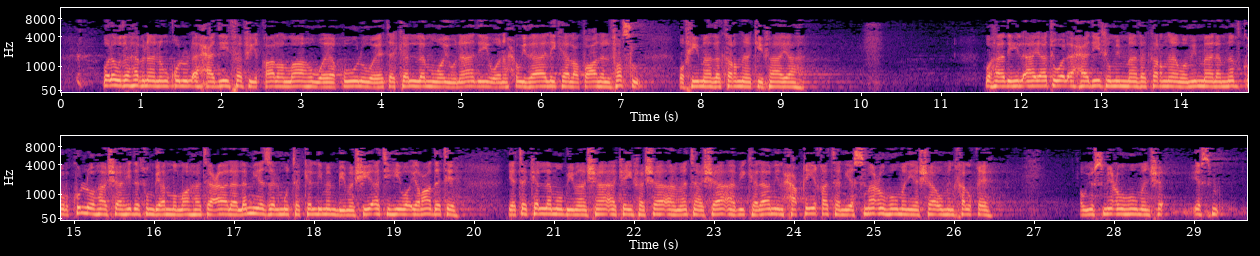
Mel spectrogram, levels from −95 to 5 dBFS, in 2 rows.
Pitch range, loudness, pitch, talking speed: 155-165 Hz, -15 LUFS, 160 Hz, 110 wpm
